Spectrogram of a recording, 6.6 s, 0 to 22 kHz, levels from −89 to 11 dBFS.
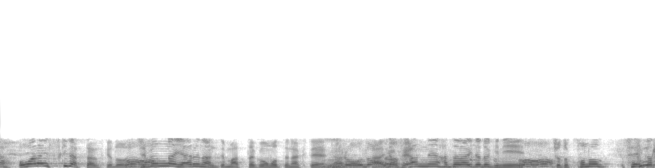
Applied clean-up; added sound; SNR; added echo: none; none; none; none.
